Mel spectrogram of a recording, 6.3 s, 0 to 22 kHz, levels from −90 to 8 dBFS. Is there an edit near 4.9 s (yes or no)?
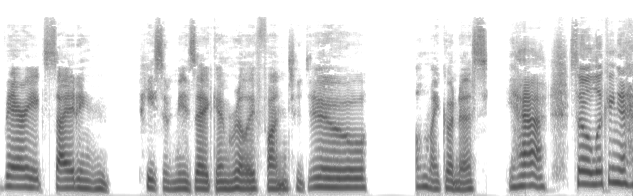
yes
